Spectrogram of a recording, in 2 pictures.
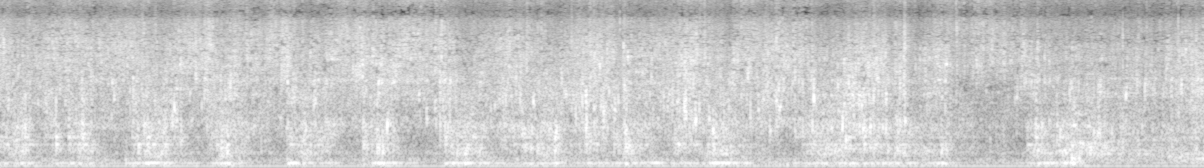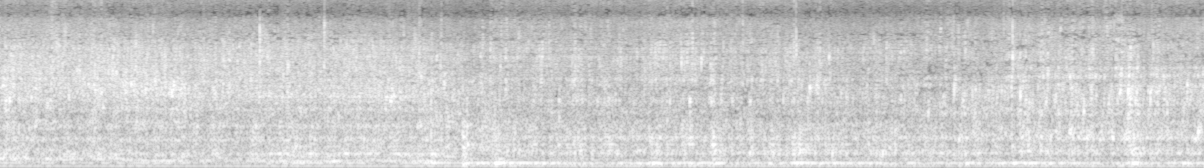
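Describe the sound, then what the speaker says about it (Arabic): Rice is rinsed in water in a home kitchen, a continuous close splashing and trickling wash with faint rhythmic sloshes early on, steady throughout with no talk. "اغسل كده شويه الرز بردك"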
